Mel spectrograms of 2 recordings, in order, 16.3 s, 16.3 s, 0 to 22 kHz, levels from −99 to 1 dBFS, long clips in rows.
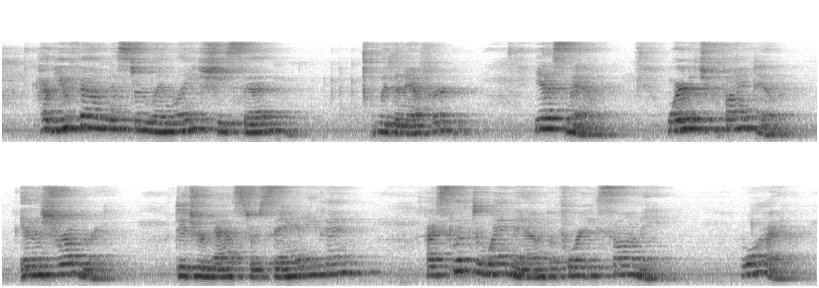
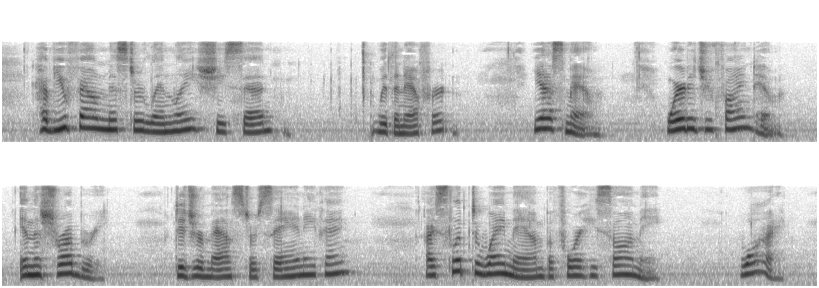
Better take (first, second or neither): second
